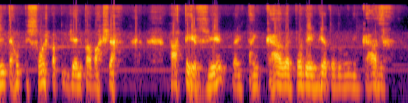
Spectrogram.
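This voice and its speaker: The speaker moves at a moderate pace with fairly even intonation against noticeable background noise. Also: man. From Bahia, Brazil. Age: 60s. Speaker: judge and spiritualist speaker. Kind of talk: autobiographical talk on a livestream.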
